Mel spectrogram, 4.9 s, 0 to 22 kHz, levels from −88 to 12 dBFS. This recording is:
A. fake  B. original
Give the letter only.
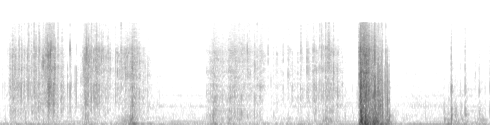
B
